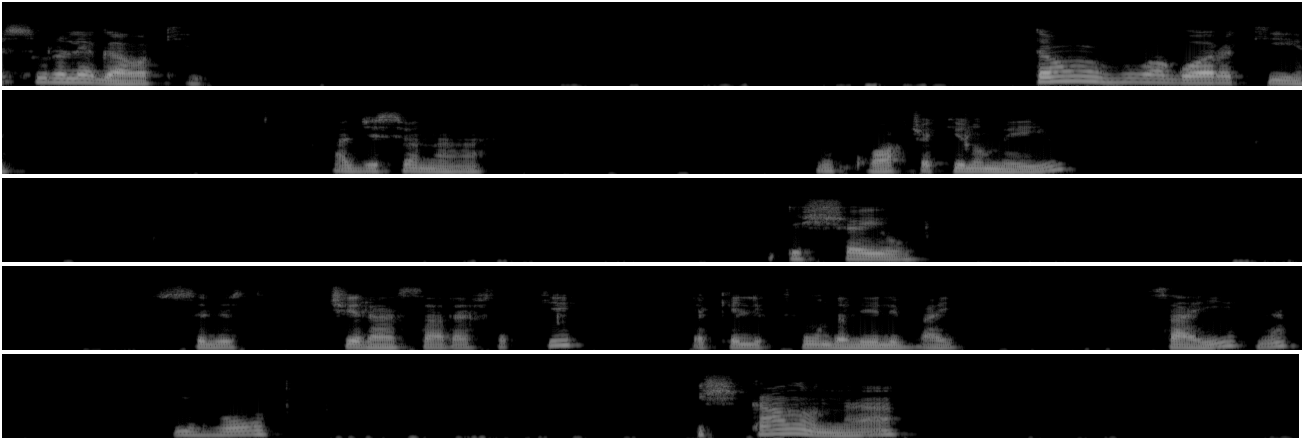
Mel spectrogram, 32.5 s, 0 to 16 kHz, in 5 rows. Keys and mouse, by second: 5.7-7.6 middle drag, 9.2-10.3 middle drag, 9.7 a, 11.5 ctrl+r, 19.9-21.8 drag, 21.1 right click, 21.9 right click, 22.5 KP_3, 23.9 KP_1, 27.8 z, 30.3 s.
